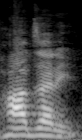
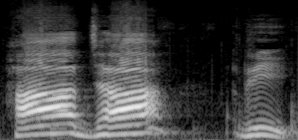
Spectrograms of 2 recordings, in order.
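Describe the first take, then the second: First: Said in the usual way. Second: হাজারি very slowly, as "haa, jaa, ri"; syllable by syllable. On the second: Shown as a demonstration. Teacher writing the word in Banglish, drawing out হাজারি syllable by syllable. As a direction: split হাজারি into three long, separate syllables.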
